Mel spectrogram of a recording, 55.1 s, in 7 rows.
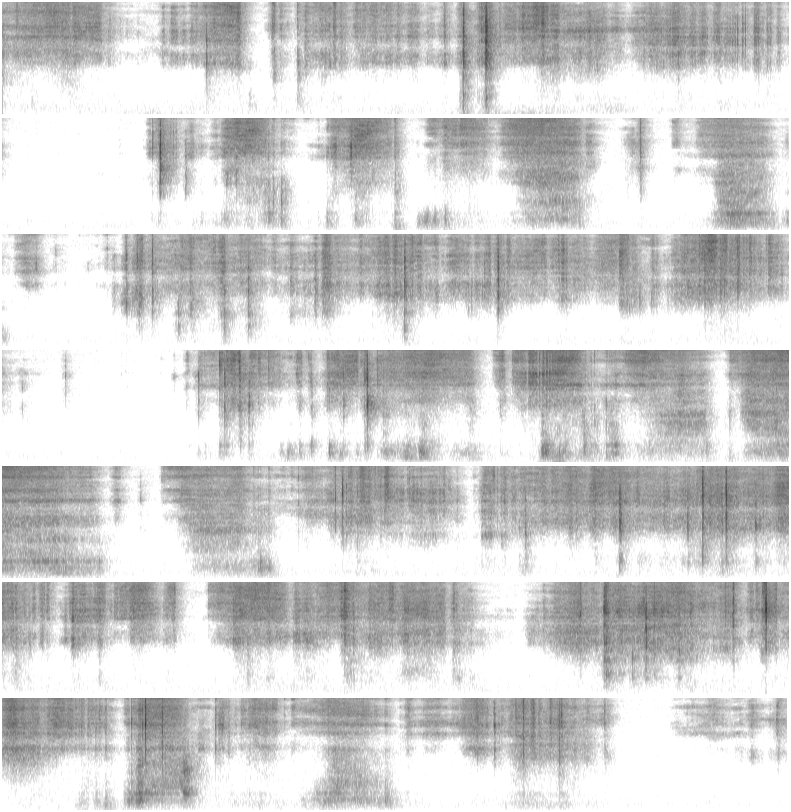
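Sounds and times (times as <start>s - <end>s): paper rustling while folded: 16.8s - 23.6s, 25.6s - 31.1s, 34.3s - 44.0s, 44.7s - 50.0s, 51.1s - 53.3s.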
